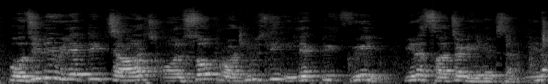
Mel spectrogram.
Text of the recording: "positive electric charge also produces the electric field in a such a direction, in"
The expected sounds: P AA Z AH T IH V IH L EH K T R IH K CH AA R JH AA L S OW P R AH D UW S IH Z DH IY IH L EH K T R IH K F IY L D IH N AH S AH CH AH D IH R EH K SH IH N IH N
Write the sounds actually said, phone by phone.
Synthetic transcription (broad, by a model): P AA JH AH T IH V IH L EH K T R IH K CH AA R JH AA L S OW P R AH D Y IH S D IY IH L EH K T R IH K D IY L IH N AH S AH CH AH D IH L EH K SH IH N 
